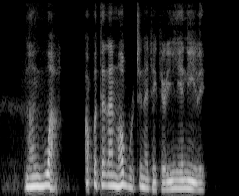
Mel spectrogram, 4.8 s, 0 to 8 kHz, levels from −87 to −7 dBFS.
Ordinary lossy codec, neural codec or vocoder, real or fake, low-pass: none; codec, 16 kHz, 0.5 kbps, FunCodec, trained on LibriTTS, 25 frames a second; fake; none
